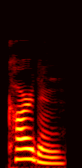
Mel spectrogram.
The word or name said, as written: carden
